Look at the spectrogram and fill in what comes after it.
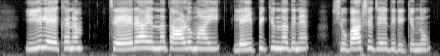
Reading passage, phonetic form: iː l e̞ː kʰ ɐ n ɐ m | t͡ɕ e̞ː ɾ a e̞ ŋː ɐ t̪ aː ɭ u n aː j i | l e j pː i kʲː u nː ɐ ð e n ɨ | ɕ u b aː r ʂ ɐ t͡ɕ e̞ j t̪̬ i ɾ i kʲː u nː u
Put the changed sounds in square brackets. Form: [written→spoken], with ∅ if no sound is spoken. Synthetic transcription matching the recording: iː l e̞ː kʰ ɐ n ɐ m | t͡ɕ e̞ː ɾ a e̞ [ŋː→nː] ɐ t̪ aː ɭ u [n→m] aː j i | l e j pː i kʲː u nː ɐ ð [e→i] n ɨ | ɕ u b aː r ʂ ɐ t͡ɕ e̞ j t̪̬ i ɾ i kʲː u nː u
